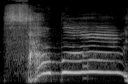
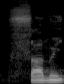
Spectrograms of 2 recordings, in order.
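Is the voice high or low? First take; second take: high; low. First: It is said emotionally with a high voice. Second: It is said flatly with a low voice. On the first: The speaker feels strongly about it. "こう感情が入ると声が高くなるんですね" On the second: The speaker shows no feeling. "低い声で言いますね"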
